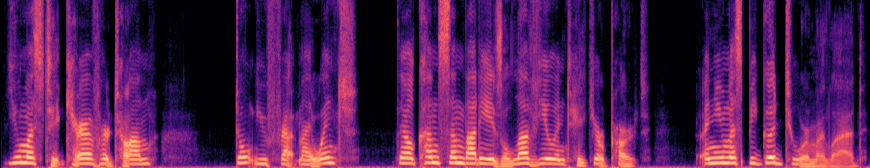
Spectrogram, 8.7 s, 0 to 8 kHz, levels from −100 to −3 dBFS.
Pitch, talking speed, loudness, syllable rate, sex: 230 Hz, 195 wpm, -18 LUFS, 5.0 syllables/s, female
